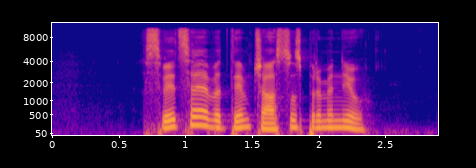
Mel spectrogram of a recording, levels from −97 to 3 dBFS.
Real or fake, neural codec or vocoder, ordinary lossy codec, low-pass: real; none; none; 9.9 kHz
